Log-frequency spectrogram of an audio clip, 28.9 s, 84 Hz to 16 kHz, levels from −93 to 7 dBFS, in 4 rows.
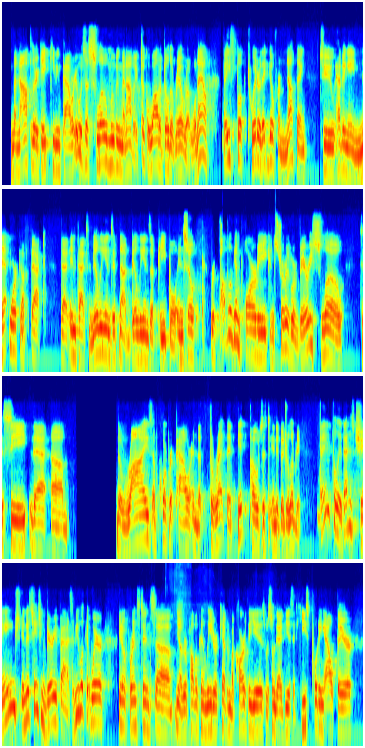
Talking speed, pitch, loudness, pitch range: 210 wpm, 145 Hz, -16 LUFS, 130-160 Hz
